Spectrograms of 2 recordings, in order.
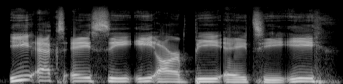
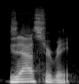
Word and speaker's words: exacerbate: Oh, E X A C E R B A T E. Exacerbate. It's pronounced exas. What? Exacerbate. Exacerbate. There's no turbate in it.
